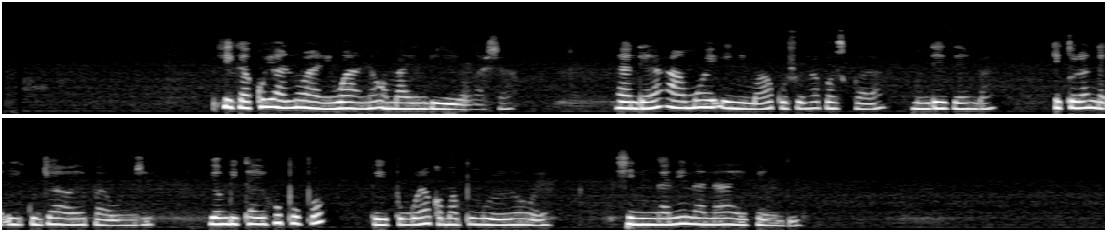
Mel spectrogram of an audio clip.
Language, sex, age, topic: Oshiwambo, female, 18-24, finance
